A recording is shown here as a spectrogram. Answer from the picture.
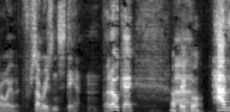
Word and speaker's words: Staunton: issue on the show I asked I happen to know Stanton they don't use that you have spelled Staunton sta you and AM they I don't know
